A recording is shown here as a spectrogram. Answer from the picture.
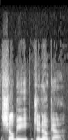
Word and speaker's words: Shelbie Janocha: Our guest today is Shelbie Janocha.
